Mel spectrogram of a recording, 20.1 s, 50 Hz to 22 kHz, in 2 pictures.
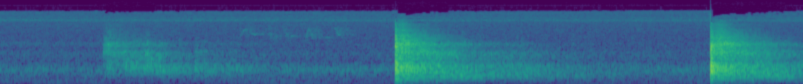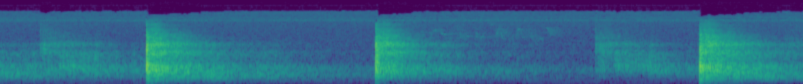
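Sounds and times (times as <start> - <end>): rifle shots echoing: 1.2 - 3.1, 4.9 - 7.8, 8.8 - 16.2, 17.4 - 20.0.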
